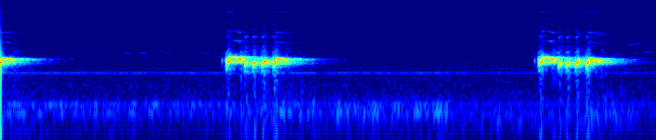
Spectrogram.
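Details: Zebra dove (perkutut) lure song, described as thick, loud and clean: rolling, bubbly cooing phrases, each about a second and a half, beginning with a stuttered coo and trailing off, separated by long silent gaps, with a quiet low hum beneath.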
